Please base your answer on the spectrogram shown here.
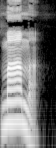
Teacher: M-A with a first tone, followed by M-A with a neutral tone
